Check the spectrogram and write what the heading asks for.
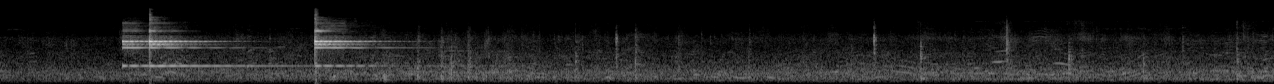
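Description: Processional throne bell struck twice, about two seconds apart, each stroke ringing clearly and fading over about a second. These are signal strokes to the throne's bearers. Crowd murmur with small clicks follows.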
